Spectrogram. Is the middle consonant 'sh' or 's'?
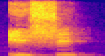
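sh. It has the dialect 'sh' sound.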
